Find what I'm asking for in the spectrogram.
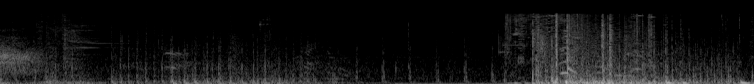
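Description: Gunfire in Call of Duty Black Ops 4 multiplayer, a rapid stream of distant-sounding shots that swells into a louder burst near the end, with someone talking over it.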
